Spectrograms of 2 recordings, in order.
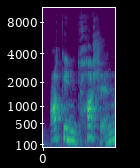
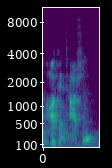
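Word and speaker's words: Auchentoshan: I have one which if you pronounce it phonetically is a concussion although the connect the correct pronunciation is Tasha rolls right off the tongue Arkan Tasha this is a from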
